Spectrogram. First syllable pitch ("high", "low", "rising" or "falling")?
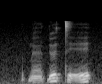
low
